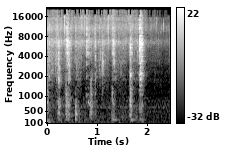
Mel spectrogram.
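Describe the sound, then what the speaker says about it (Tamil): Garlic and whole spices sautéing in oil in a kadai for garlic pepper curry, a low sizzle under quick repeated scraping and stirring strokes, close and fairly brisk, no speech. "ஒரு கடாயில் எண்ணெயை ஊற்றி எடுத்து வச்ச பொருள் எல்லாத்தையும் ஒன்று ஒன்றா கொட்டிக்கோங்க நல்லா வதக்கி விடுங்க"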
